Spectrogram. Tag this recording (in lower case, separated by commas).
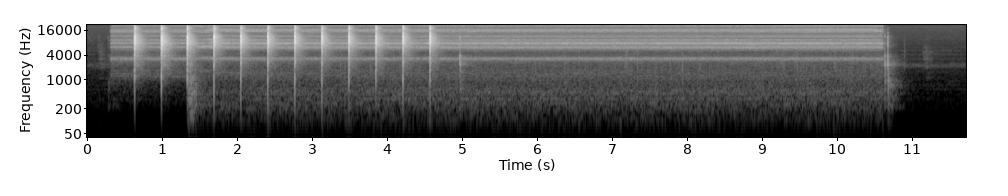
fire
